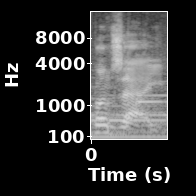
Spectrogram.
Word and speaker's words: bonsai: by the Japanese name bonsai. Bonsai came from the Japanese pronunciation of two Chinese characters, penzai.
